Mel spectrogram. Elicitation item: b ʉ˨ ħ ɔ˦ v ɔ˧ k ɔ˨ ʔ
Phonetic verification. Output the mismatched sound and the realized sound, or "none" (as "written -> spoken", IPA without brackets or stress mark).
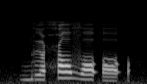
k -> ʔ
